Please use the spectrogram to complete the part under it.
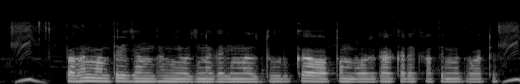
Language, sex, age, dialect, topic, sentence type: Bhojpuri, male, 18-24, Northern, banking, statement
